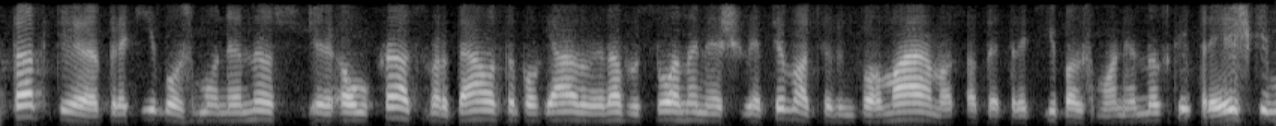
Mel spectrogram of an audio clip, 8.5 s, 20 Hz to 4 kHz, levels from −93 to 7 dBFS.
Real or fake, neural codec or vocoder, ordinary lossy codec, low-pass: fake; codec, 24 kHz, 0.9 kbps, WavTokenizer, medium speech release version 2; AAC, 32 kbps; 3.6 kHz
